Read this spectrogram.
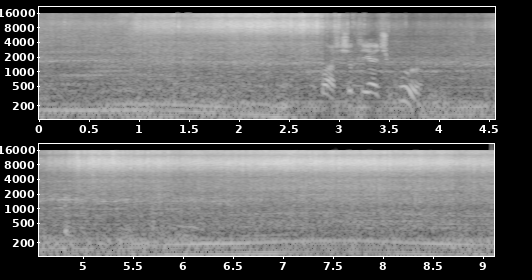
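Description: Tyres roll and swish over dry grass.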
